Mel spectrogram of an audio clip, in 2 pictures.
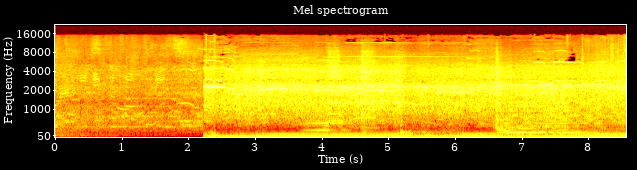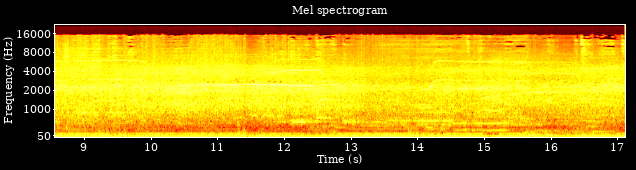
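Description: Loud music from a stadium concert sound system with heavy bass, starting abruptly about two seconds in, over a screaming, cheering crowd.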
